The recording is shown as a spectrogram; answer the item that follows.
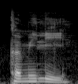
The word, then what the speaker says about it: Camille: Nicholas, teach me how to pronounce this champion's name. This one right here. Camille. Camille.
